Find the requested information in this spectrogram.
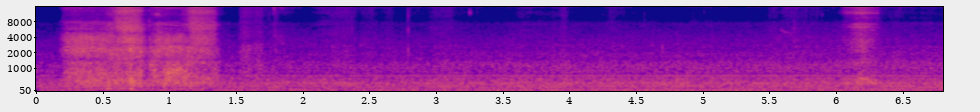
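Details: Sneezing with some nose blowing, from someone who says they usually stifle sneezes; a sharp burst of sneezing or snorting, then room hiss and one smaller nasal snort.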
